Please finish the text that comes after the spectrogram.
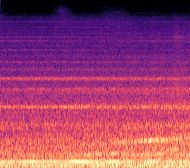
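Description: A Jakarta MRT subway train in Indonesia running, bound for Lebak Bulus Grab station, with a steady low rumble and constant humming tones, a continuous mechanical drone with faint higher whine, no talking.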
